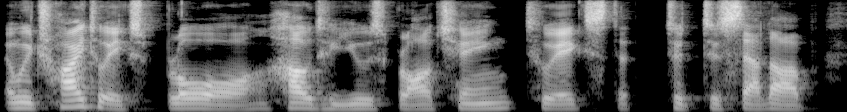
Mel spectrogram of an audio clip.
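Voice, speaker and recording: A middle-aged man with a Hong Kong accent talks as an interview guest. His pitch is average for a man. He explains things conversationally, pausing and rephrasing as he goes. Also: steady tone, a bit bright. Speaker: interview guest, tech company CEO.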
